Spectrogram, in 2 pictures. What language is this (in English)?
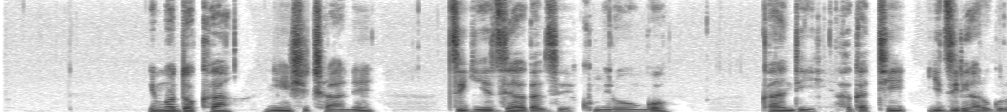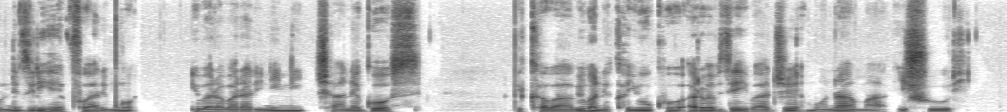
Rundi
